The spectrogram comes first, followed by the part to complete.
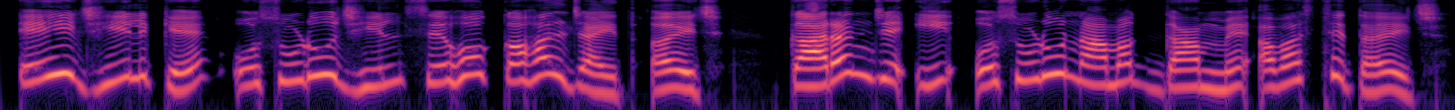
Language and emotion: Maithili, neutral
